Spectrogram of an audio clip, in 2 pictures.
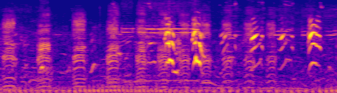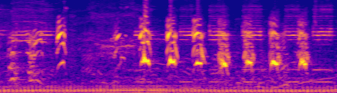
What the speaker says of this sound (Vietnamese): Ở đây có con chó trắng đốm này,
